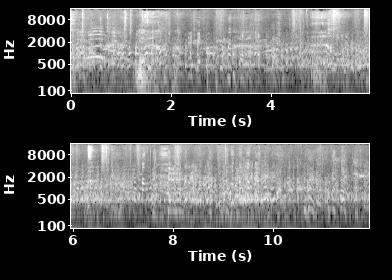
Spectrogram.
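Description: Geese honk and cackle nearby.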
